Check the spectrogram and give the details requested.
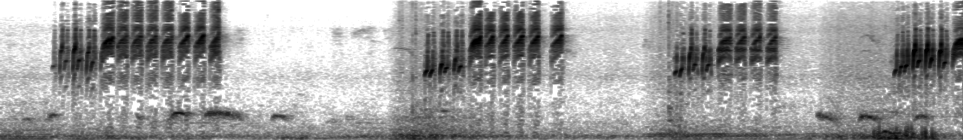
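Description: A Flamboyan bird sings bursts of fast, high, chattering notes, each lasting about one and a half seconds and separated by short pauses.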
